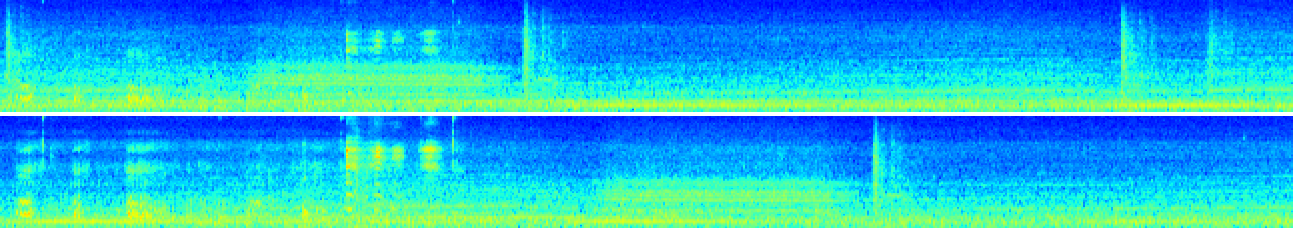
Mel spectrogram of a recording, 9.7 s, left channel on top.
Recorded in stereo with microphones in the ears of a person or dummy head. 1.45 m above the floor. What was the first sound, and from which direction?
A cat meowing, 60° right (ahead or behind).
